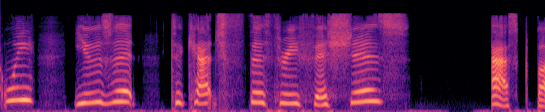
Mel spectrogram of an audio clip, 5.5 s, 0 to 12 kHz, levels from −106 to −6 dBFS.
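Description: No technical faults turn up anywhere in the speech. It carries the band limit of a Bluetooth mSBC headset codec, with nothing above about 7.7 kHz and only light codec graininess on the louder sounds.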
